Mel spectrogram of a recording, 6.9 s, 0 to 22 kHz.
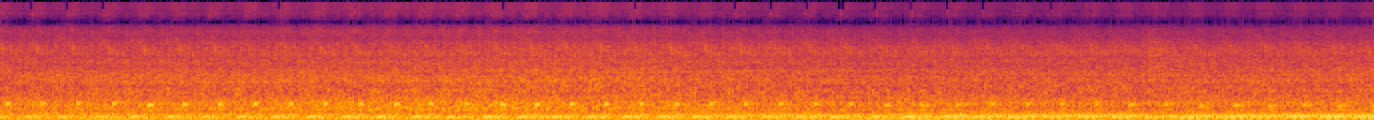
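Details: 1940 Mercury engine after fuel pump work, pump still pushing fuel out; steady, even low idle with a soft regular pulse about three a second, no misses; normal idle.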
